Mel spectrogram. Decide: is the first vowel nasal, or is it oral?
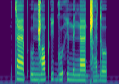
oral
